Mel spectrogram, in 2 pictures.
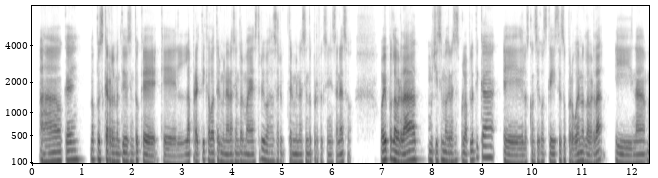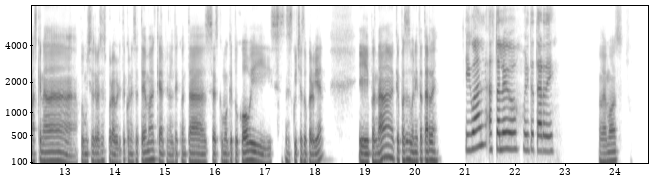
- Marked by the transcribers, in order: other noise; other background noise
- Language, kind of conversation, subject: Spanish, podcast, ¿Qué papel cumple la sostenibilidad en la forma en que eliges tu ropa?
